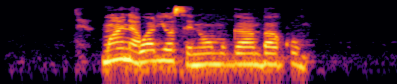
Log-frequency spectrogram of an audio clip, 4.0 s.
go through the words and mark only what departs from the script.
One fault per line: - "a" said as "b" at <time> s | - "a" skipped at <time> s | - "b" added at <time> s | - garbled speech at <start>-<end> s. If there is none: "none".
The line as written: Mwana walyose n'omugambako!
none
